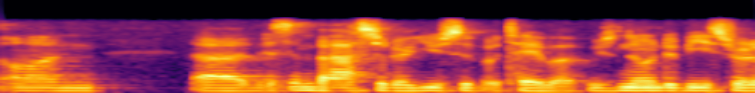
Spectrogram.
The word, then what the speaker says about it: Otaiba: named um, Otaibi. Otaibi, what? How do you say his name? – Yusuf Otaiba.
